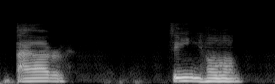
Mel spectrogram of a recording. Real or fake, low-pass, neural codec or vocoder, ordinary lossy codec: fake; 7.2 kHz; codec, 16 kHz, 0.5 kbps, FreqCodec, larger model; none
